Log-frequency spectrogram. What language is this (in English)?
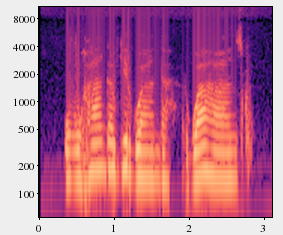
Kinyarwanda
